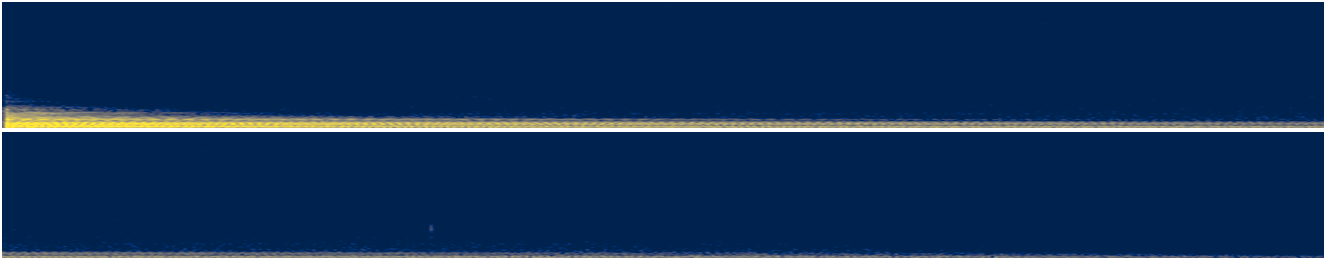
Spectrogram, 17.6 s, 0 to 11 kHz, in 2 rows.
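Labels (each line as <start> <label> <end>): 0.0 A deep piano key is struck forcefully, producing a slight buzzing resonance that gradually fades away. 10.0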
